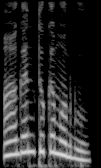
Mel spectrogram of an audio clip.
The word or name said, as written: ಆಗಂತುಕಮೊಗ್ಗು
